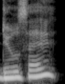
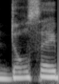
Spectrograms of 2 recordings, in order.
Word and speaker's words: Dulce: Is it Dulce? Yeah, they say Dulce is actually a mispronunciation.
